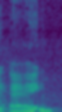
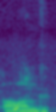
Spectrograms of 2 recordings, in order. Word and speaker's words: Aang: My only hope is that they pronounce Aang's name right. Hi, Aang. Yeah. Not hi, Ong. Aang. Why do they call him Aang? No. No, it's not. Aang.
